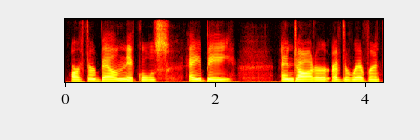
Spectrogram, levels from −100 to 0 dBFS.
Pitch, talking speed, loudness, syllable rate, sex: 200 Hz, 140 wpm, -18 LUFS, 4.2 syllables/s, female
